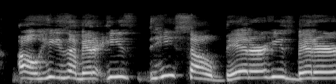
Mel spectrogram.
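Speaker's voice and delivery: ordinary delivery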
